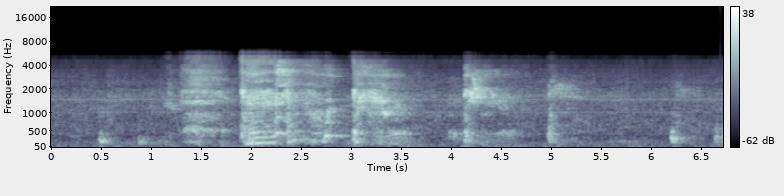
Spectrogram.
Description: so i have a full chest and hard coughing i guess so far this year is cough mania for me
